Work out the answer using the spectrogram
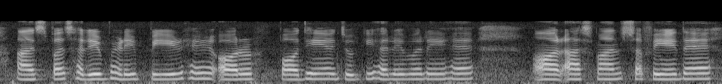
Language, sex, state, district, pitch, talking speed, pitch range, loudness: Hindi, female, Bihar, Lakhisarai, 245 Hz, 125 wpm, 235-255 Hz, -16 LUFS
